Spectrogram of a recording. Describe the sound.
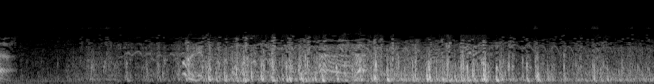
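A horse whinnies in a long, loud, quavering neigh that runs for several seconds over a low rumble of wind noise.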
